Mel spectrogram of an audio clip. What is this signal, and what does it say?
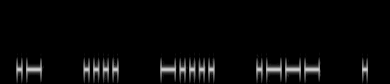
Morse code, heard as a keyed tone, about 25 wpm, spaced as for 14 wpm, 700 Hz. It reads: AH6JE
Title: USA Call Signs - 5 Characters - 3x Character Spacing - 25wpm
